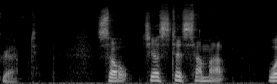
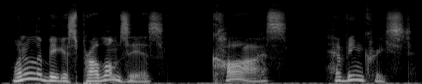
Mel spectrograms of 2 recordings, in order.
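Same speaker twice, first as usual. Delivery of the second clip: brisk lead-in, pause, isolated "costs"; stressed key points. Shown as a demonstration. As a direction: lead a read-along, "costs" held between two pauses. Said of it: "using our voice to stress key points".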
